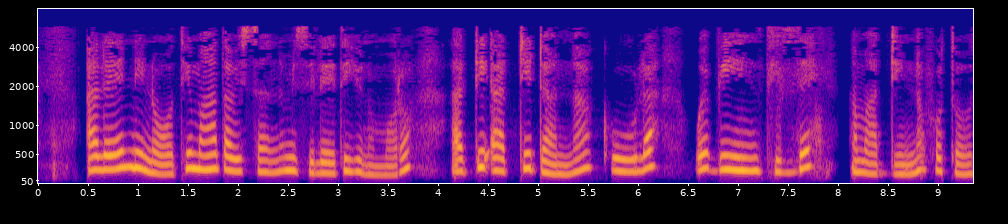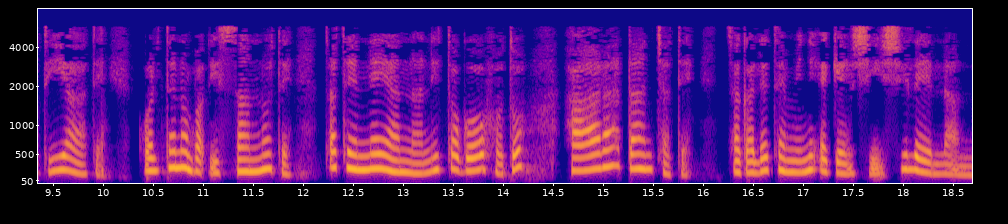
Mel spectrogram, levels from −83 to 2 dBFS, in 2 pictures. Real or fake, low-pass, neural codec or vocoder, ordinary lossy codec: fake; 7.2 kHz; codec, 24 kHz, 0.9 kbps, DualCodec; MP3, 24 kbps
